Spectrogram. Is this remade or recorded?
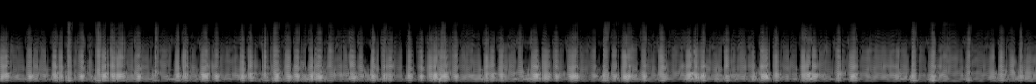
remade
